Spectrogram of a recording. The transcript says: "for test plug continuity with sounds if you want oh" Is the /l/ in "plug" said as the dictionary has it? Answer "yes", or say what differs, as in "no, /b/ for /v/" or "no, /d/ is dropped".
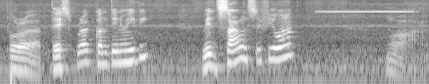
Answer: no, /l/ is dropped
